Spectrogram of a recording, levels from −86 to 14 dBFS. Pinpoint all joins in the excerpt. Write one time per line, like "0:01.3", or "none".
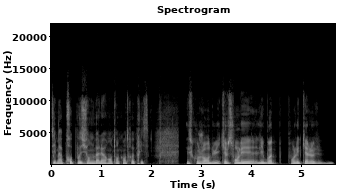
0:02.5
